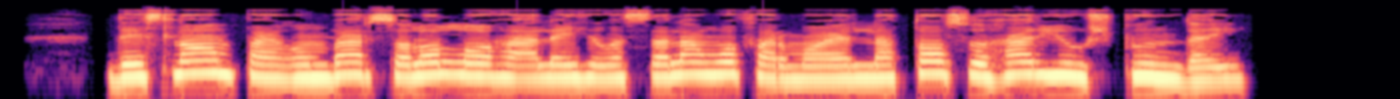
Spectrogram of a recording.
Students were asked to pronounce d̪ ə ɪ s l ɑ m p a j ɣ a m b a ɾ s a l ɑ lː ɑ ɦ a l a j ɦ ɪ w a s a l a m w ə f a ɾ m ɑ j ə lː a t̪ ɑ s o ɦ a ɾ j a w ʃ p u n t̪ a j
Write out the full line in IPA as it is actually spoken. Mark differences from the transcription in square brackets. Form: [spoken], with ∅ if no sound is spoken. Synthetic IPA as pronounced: d̪ ə ɪ s l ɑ m p a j ɣ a m b a ɾ s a l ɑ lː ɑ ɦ a l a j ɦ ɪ w a s a l a m w ə f a ɾ m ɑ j ə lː a t̪ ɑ s o ɦ a ɾ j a w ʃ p u n [d̪] a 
